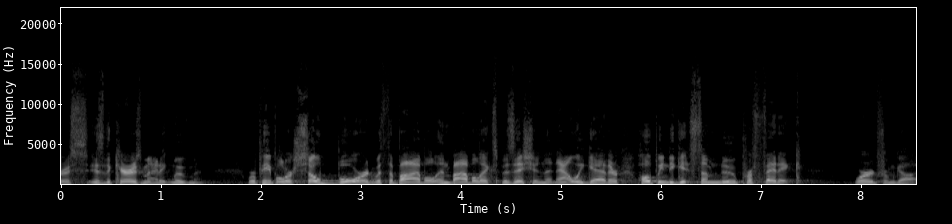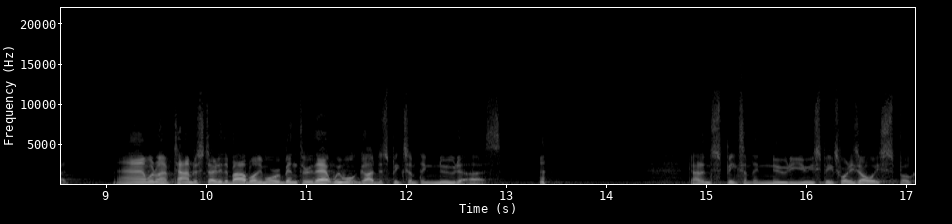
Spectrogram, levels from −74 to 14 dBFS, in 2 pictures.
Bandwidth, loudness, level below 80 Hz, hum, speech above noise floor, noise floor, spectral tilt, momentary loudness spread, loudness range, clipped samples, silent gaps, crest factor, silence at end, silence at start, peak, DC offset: 15.5 kHz; -29 LUFS; -64 dBFS; none; 37 dB; -66 dBFS; -6 dB/octave; 15 LU; 13 LU; under 0.1%; none; 22 dB; 0.05 s; 0 s; -8 dBFS; under 0.1%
